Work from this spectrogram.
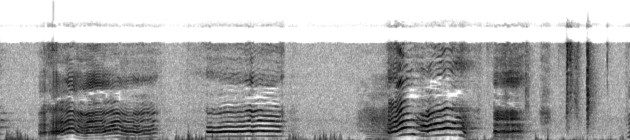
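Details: Indoor pet dog Mr Bean attempting a 'hello': drawn-out, warbling yowls with wobbling pitch, one steady held tone, then a rising-falling wail, with a person speaking between them and fan noise underneath.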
